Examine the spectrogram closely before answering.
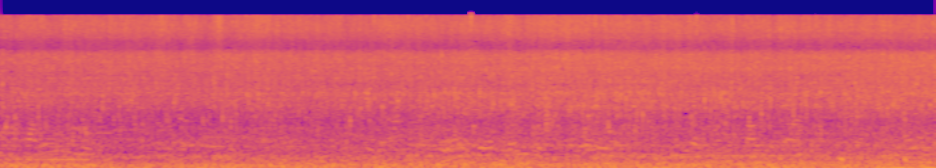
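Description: Chicken leg pieces deep-frying in a wide, shallow pan of hot oil: a steady sizzle and bubbling.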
